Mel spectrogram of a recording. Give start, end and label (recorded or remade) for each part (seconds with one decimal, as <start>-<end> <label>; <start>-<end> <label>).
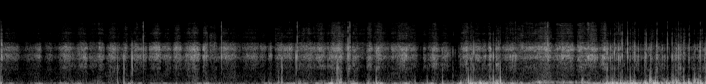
0.0-5.3 recorded; 5.3-5.9 remade; 5.9-7.1 recorded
